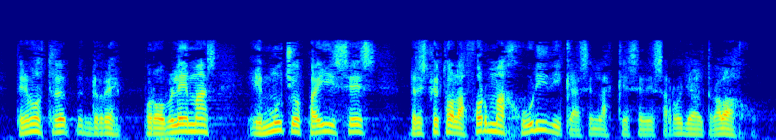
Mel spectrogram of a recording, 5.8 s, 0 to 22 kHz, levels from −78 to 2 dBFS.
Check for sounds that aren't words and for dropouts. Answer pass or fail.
pass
